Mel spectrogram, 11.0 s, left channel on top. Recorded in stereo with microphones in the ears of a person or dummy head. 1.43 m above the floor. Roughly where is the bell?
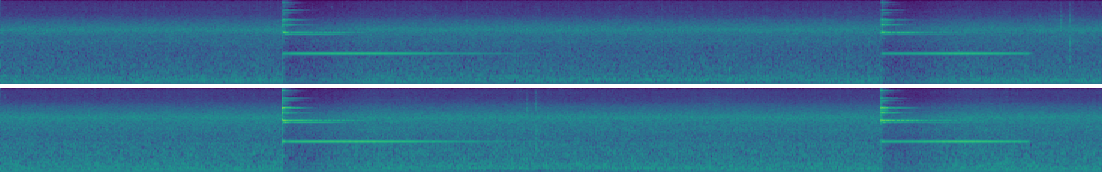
Right.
